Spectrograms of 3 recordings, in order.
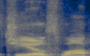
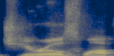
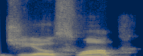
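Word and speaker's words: GeoSwap: know how that's pronounced i think it's geo swap i keep saying giro swap for some reason but it's definitely geo swap and yeah we've definitely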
